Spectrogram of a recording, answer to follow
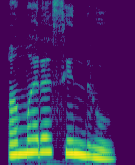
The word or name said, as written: ಅಮರಸಿಂಧು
